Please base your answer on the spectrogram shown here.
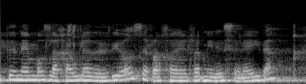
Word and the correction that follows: Heredia: Heredia, lo dije mal, y La Vida Mental, de Henry Wallum.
